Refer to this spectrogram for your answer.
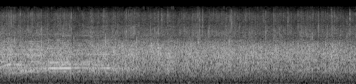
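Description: An audience who have seen the film Disco-ormene that evening claps steadily and loudly, a dense, even wash of many hands that holds at full strength for a few seconds with no voices on top.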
